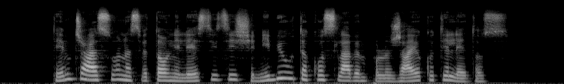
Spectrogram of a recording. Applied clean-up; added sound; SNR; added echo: neural mask model DeepFilterNet 3.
